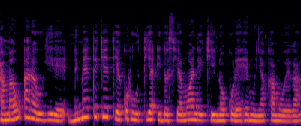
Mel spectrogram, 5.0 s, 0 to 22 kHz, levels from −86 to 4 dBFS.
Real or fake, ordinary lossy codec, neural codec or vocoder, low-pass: real; none; none; 14.4 kHz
